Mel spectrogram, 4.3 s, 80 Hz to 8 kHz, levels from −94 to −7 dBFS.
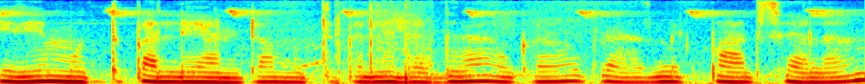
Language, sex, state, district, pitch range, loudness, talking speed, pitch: Telugu, female, Andhra Pradesh, Manyam, 165-185 Hz, -13 LUFS, 150 wpm, 175 Hz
